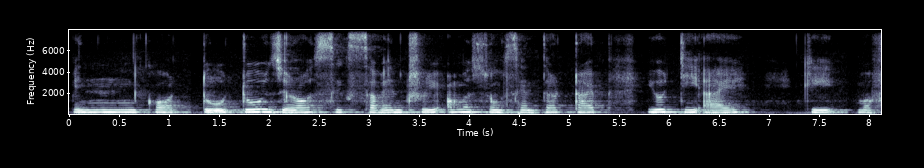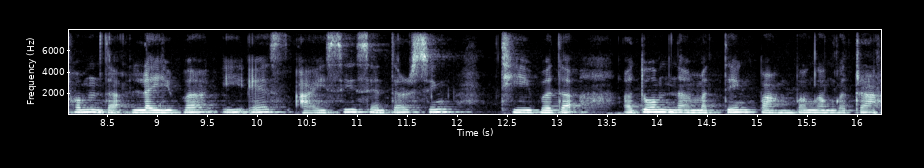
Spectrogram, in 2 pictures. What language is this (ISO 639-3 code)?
mni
